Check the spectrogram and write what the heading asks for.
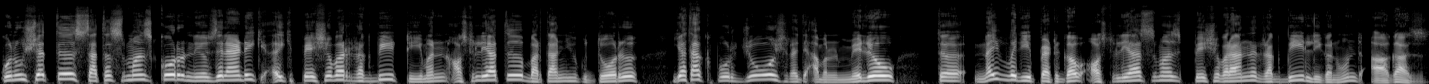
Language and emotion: Kashmiri, neutral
